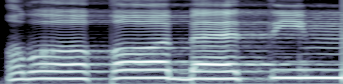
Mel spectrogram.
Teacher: Ro-nya dibunyikan secara tafkhim karena ro-nya berbaris di atas, maka cara bacanya ditebalkan. Ro, pangkal lidah angkat ya.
